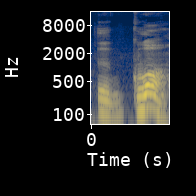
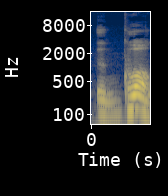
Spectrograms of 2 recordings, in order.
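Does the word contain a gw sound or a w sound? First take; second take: gw; gw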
